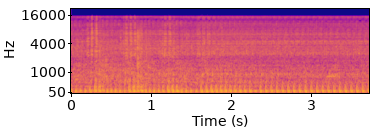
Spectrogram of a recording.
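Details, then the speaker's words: Honda Supra X single-cylinder motorcycle after repairing broken cam chain tensioner: steady, even idle at about two beats a second, no cam chain rattle; much smoother than before, the rough rattling noise was the broken tensioner. "Bagus sekali ya hasilnya seperti ini setelah kita melakukan perbaikan pada bagian tensioner. Nah, jadi kerusakannya ada di tensioner yang patah. Jauh lebih halus daripada sebelumnya."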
